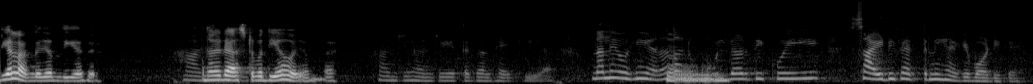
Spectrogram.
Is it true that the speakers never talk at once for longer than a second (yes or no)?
yes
